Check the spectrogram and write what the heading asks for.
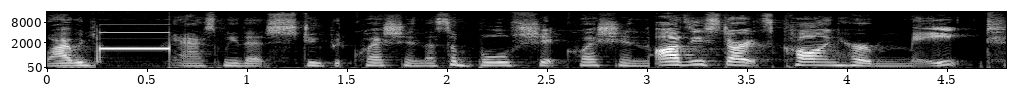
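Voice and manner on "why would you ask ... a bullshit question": incredibly condescending, swooping, talking-down tone. Retelling how a man answered a reasonable question: mock-condescending. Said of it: "Ozzy becomes incredibly condescending".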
